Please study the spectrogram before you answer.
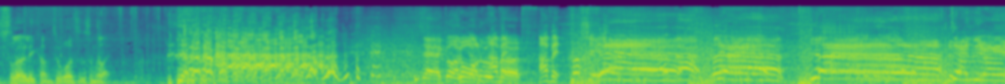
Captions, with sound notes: - They're slowly come towards us and we're like. (all laughing) - Go on. Have it. - Crush it. (all cheering) - Have that. (all cheering)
